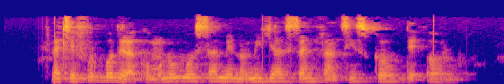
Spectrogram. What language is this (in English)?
Esperanto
